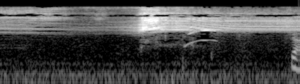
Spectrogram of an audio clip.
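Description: High, steady buzzing from a live insect held in a dog's mouth. It flares into a loud burst of buzzing about halfway through, followed by a couple of short squeaky glides.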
